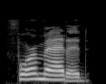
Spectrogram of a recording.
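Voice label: "formatted", English, British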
